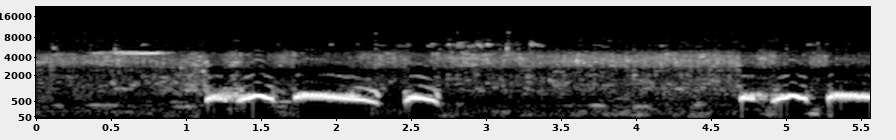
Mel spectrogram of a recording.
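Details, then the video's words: Spotted dove cooing low and mellow, two phrases each of a short rising coo, a longer drawn-out coo and a closing short note, separated by a pause of about three seconds, over a steady high-pitched buzzing hiss in the background. "Suara Burung Tekukur / Derkuku"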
